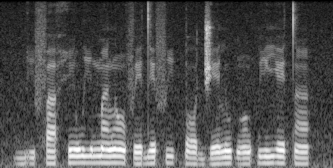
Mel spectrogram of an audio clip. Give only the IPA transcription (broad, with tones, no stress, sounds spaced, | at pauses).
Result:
b i˨ f a˧ h ĩ˧ w i˧ m ã˦ l ɔ̃˦˨ f e˨˦ d e˦ f i˧ k͡p ɔ˨ d͡ʒ e˨˦ l u˦˨ ɡ ɔ̃˧ k͡p i˦ j e˦ t ã˧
